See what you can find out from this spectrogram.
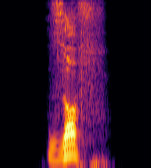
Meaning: first/third-person singular preterite of saufen
- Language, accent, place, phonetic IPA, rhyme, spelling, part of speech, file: German, Germany, Berlin, [zɔf], -ɔf, soff, verb, De-soff.ogg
